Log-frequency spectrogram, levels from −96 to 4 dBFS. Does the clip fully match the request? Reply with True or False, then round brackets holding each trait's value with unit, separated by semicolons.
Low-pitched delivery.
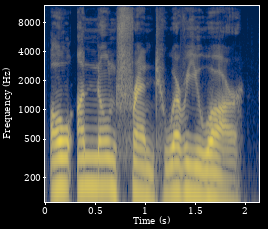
True (130 Hz)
